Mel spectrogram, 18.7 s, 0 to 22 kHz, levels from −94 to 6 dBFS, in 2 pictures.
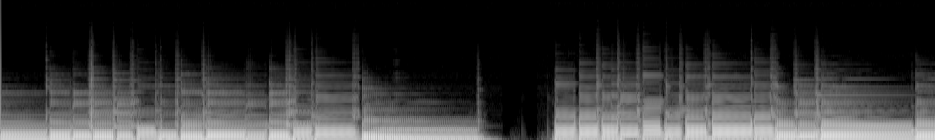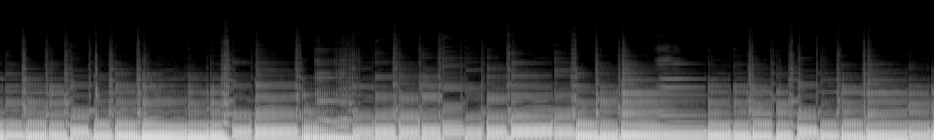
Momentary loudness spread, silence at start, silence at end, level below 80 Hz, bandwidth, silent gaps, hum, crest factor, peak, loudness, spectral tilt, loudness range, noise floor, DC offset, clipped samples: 5 LU; 0 s; 0 s; -20 dBFS; 2.5 kHz; none; none; 14 dB; 0 dBFS; -16 LUFS; -14 dB/octave; 3 LU; -62 dBFS; under 0.1%; under 0.1%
